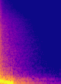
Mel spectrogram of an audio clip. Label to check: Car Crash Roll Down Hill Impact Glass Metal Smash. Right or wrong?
Wrong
